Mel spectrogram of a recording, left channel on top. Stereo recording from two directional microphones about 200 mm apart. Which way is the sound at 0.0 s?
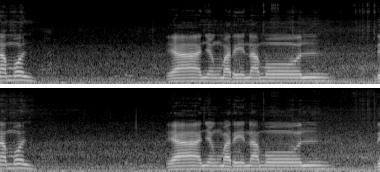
10° left (ahead or behind).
